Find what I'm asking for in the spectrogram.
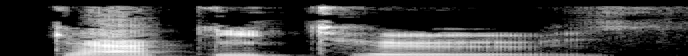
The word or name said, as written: caqueteuse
